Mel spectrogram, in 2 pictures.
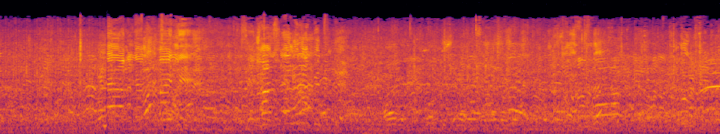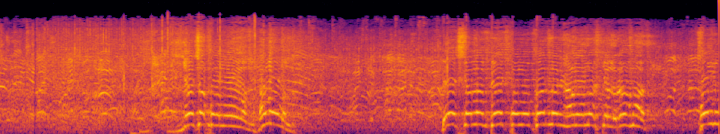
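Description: A large crowd of men murmurs and calls out outdoors.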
